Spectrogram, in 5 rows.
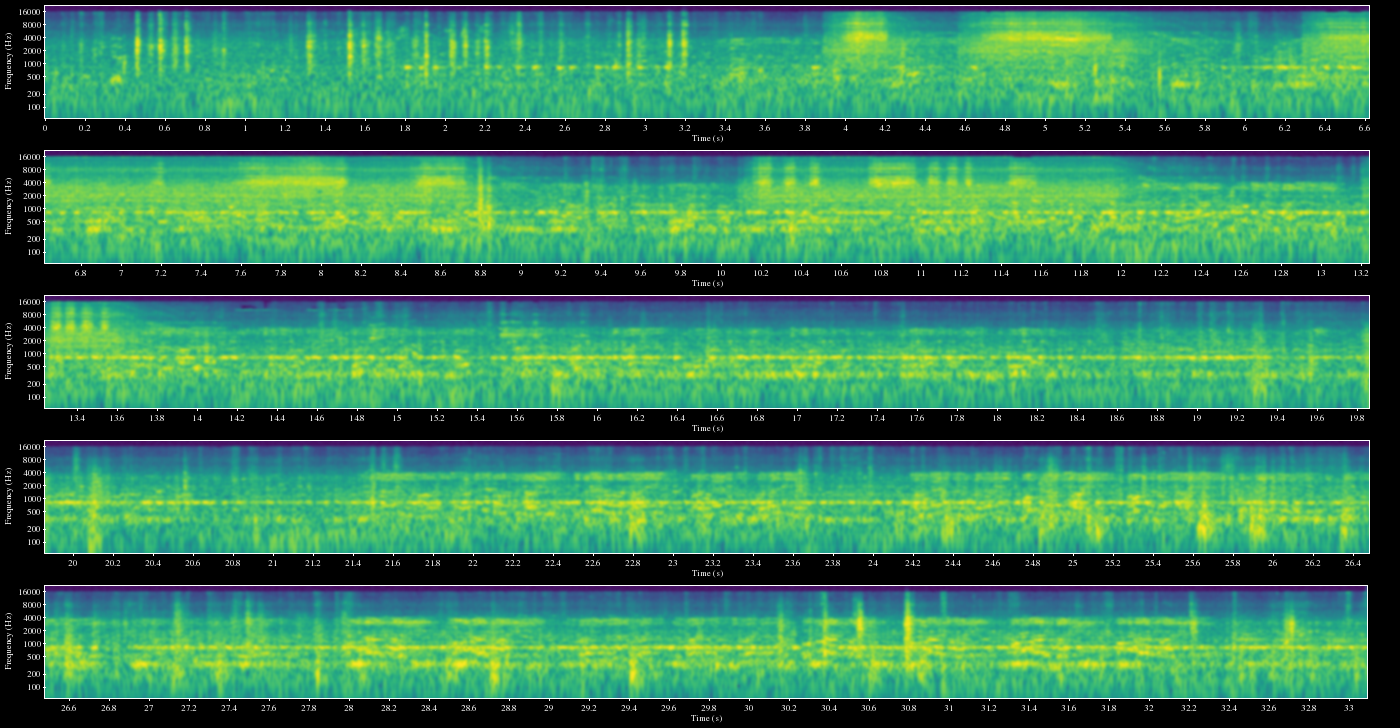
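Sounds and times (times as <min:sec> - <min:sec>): steady humming tone: 0:00.0 - 0:33.0.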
